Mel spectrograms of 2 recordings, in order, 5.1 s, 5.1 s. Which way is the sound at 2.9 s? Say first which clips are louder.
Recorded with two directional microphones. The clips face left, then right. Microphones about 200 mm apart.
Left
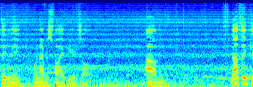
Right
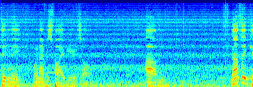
Right 1 dB; 10° right (ahead or behind).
